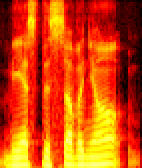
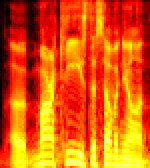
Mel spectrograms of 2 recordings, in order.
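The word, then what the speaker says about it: Marquise de Sévigné: by the draw, but why do I keep getting the pronunciation wrong? Because I'm a dum-dum. The French-trained, André Fabre-trained Mies de Savignon, Marquise de Savignon, thank you.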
